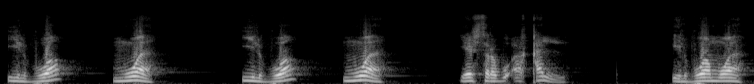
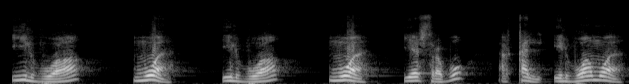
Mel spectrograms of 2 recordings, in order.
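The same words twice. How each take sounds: The two takes are said the same way.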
